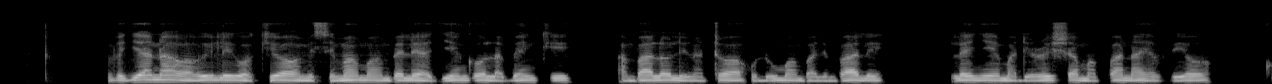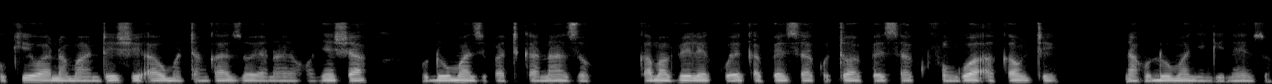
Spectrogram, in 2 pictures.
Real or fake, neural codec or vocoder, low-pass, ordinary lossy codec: real; none; 7.2 kHz; MP3, 48 kbps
